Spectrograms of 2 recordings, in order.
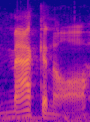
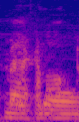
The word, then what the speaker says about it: Mackinac: Try to pronounce that one, which I'll let somebody else try, and I know the other one is pronounced Mackinac. Yeah, Mackinac.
